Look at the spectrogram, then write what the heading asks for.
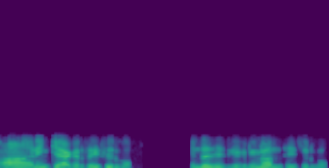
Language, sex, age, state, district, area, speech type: Tamil, male, 18-30, Tamil Nadu, Cuddalore, rural, conversation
